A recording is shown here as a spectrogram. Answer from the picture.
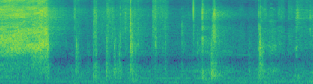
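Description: Scissors cutting through a printed heat-transfer sheet, a short rasping slice of paper in the first second, followed by a few faint clicks of handling.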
